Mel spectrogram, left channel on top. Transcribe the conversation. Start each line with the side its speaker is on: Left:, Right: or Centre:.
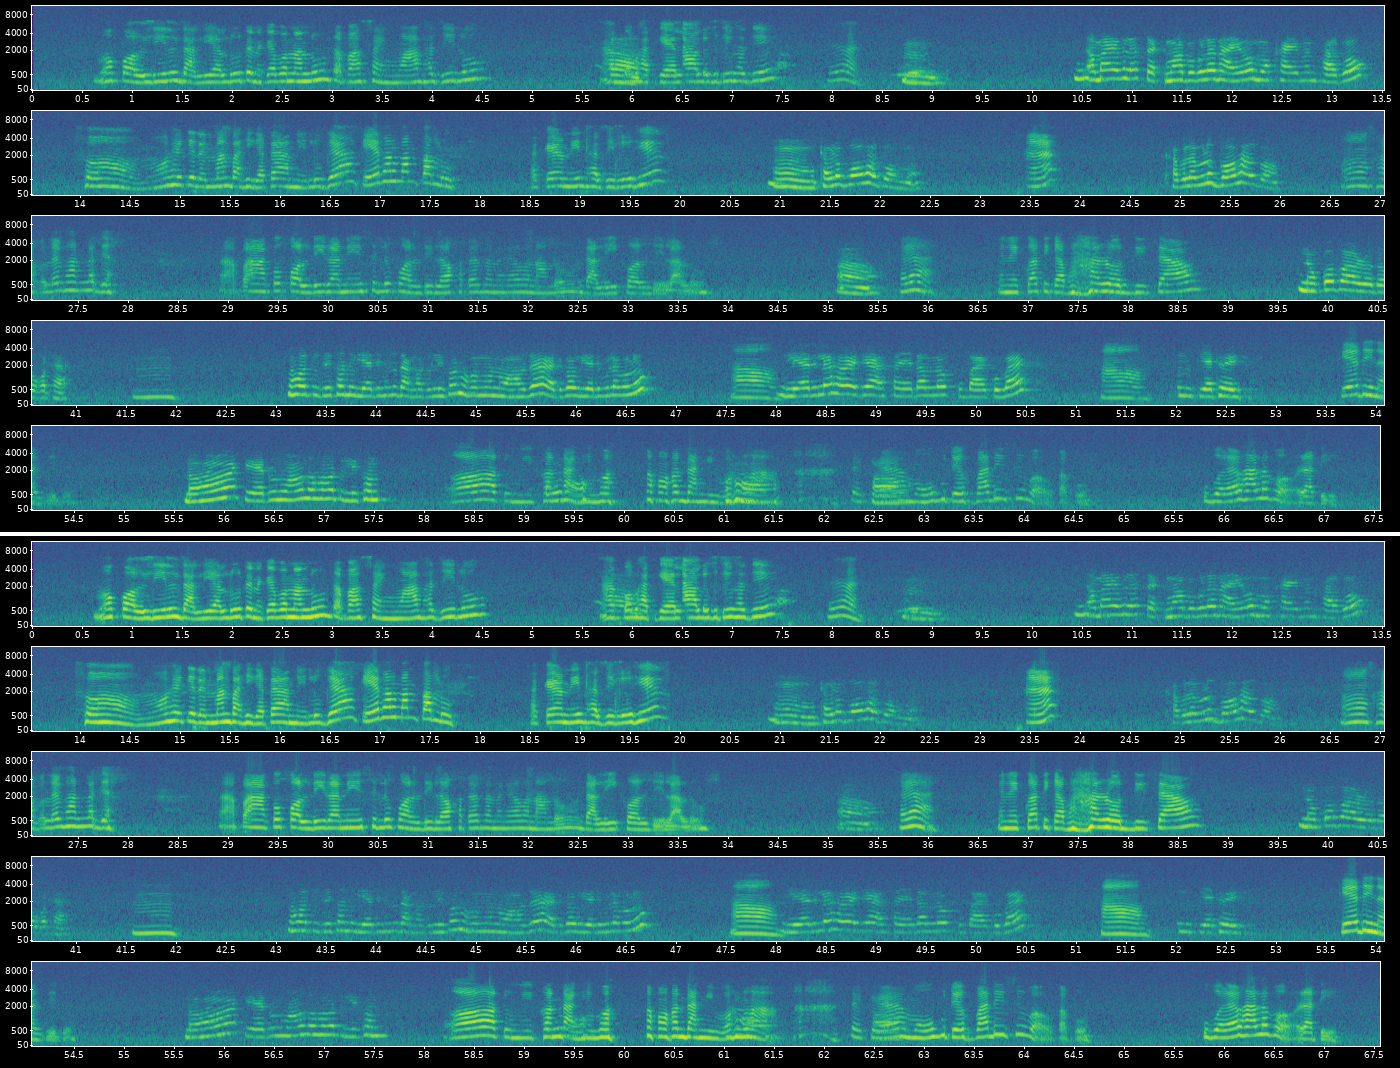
Right: মই কলডিল দালি আলু তেনেকে বনালো, তাৰপৰা চেংমৰা ভাজিলো। আকৌ
Left: অ
Right: ভাতকৰেলা আলু গুটি ভাজি হে
Left: উম আমাৰ এইফালে চেংমৰা পাবলৈ নাই অ' মই খাই ইমান ভাল পাওঁ।
Right: অ' মই সেই কেইদিনমান বাহি কেটা আনিলোগে, কেইডালমান পালোঁ। তাকে আনি ভাজিলোঁ হি।
Left: উম, খাবলৈ বৰ ভাল পাওঁ মই।
Right: হে?
Left: খাবলৈ বোলো বৰ ভাল পাওঁ।
Right: অ' খাবলে ভাল লাগে। তাৰ পৰা আকৌ কলডিল আনিছিলোঁ। কলডিলৰ সতে তেনেকে বনালোঁ, দালি কলডিল আলু।
Left: অ'।
Right: সেয়াই এনেকুৱা টিকা ভা ৰ'দ দিছে আও।
Left: নকবা ৰ'দৰ কথা।
Right: উম।
Left: মই তুলিখন উলিয়াই দিছিলোঁ, ডাঙৰ তুলিখন। অকল মই নোৱাৰোঁ যে ৰাতিপুৱা উলিয়াই দিবলৈ ক'লো।
Right: অ'
Left: উলিয়াই দিলে হয় এতিয়া আছাৰিডাল লৈ কোবাই - কোবাই
Right: অ'।
Left: তিয়াই থৈ আহিছোঁ।
Right: কেইদিন আজি তোৰ?
Left: নহয় সেইটো নোৱাও নহয় তুলি
Right: অ', তুঙিখন দাঙিব
Left: নোৱাৰো।
Right: অ', দাঙিব নোৱাৰা।
Left: অ'
Right: তাকে
Left: অ'
Right: ময়ো গোটেই খোপা দিছ ছো বাৰু কাপোৰ শুবলৈ ভাল হ'ব ৰাতি।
